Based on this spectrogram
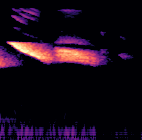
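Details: Green-winged saltator (trinca-ferro) song, offered to warm up a bird into singing: one loud, clear whistled phrase that slides down from high to lower pitch, then briefly levels before fading, with a faint final note.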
